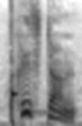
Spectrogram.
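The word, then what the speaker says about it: Christian: কেন পড়ছি মনে রাখবা সিএইচ এর উচ্চারণ কিছু কিছু ক্ষেত্রে খো এর মতো হয় যেমন ক্রিসমাস খ্রিস্টান এবার চার নম্বর টিপসটি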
